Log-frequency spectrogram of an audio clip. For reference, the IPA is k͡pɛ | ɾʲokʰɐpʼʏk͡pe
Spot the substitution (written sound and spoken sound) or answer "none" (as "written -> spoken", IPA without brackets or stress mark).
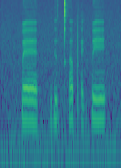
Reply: ʏ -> ɛ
